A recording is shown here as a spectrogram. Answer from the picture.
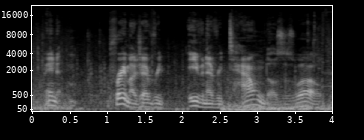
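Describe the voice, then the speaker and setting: With music in the background, a man with a London accent speaks at a fairly quick pace using lively intonation. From South East London. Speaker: video game streamer. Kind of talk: live gameplay commentary. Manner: casual, chatty.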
